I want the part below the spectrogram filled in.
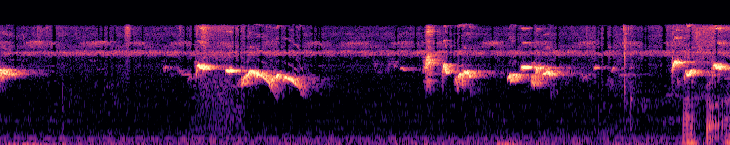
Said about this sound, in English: I got the bird chorus out here this morning.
